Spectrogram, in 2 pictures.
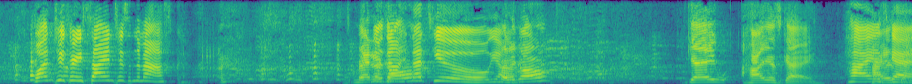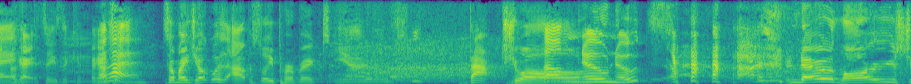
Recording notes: Answer more letters for help live on stage at The Bell House.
